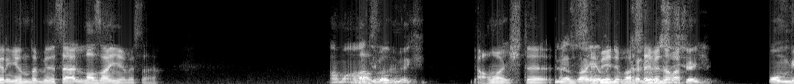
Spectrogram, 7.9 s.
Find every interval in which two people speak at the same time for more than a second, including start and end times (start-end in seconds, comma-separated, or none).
5.5-6.9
